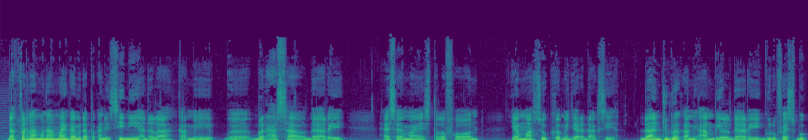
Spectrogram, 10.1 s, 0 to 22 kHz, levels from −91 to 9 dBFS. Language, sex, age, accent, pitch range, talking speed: Indonesian, male, 30-49, native, 75-85 Hz, 150 wpm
